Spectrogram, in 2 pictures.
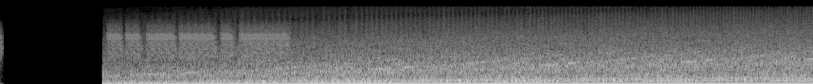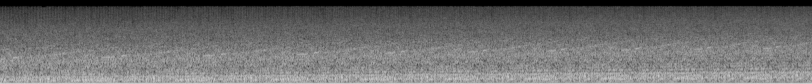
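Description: A loud roaring rumble swells and builds.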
